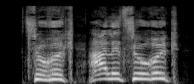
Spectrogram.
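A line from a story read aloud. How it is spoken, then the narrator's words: Screamed. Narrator (German): schrie sie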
